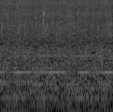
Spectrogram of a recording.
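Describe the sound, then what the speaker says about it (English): Steady rain falls onto the ground and puddles, an even, soft hiss of many drops that holds at a constant level with no voices. "watch the way the rain falls through the air"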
